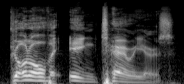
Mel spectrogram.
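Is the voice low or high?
low. It is said in a lower, normal voice.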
